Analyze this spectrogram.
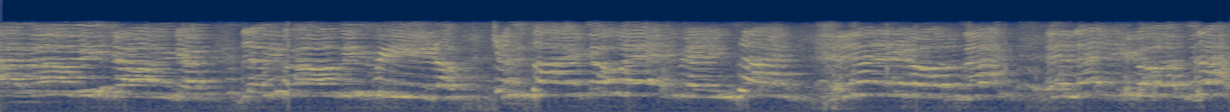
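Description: A group of young voices singing together, high-pitched.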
